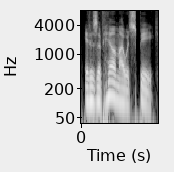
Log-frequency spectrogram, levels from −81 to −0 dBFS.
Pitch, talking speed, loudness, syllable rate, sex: 105 Hz, 270 wpm, -14 LUFS, 5.0 syllables/s, male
